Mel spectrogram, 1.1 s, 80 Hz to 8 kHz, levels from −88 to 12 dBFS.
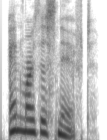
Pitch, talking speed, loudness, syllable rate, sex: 230 Hz, 165 wpm, -15 LUFS, 6.0 syllables/s, female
